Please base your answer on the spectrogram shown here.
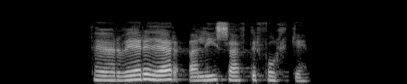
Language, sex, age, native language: Icelandic, female, 40-49, Icelandic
